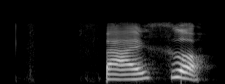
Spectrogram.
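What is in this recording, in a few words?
"bai2se4", Mandarin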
